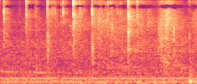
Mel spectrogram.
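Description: Typing on a MacBook laptop keyboard: quick, irregular key clicks, several a second, over a faint steady hum.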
